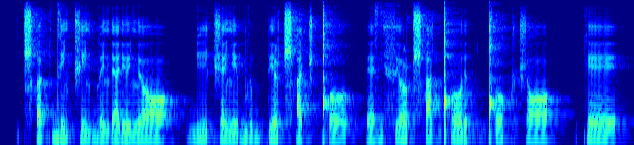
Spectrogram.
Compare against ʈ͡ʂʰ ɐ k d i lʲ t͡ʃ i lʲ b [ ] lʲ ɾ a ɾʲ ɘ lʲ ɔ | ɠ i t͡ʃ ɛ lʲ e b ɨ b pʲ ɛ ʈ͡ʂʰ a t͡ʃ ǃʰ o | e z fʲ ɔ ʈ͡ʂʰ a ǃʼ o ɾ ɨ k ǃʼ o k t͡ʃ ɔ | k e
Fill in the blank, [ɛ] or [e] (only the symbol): ɛ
